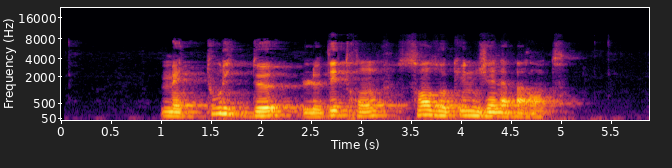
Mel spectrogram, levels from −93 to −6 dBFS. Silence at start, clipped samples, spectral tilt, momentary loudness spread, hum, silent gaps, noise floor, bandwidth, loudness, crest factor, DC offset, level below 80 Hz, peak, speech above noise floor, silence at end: 1 s; under 0.1%; -7.5 dB/octave; 10 LU; none; none; -67 dBFS; 7.8 kHz; -20 LUFS; 18 dB; under 0.1%; -50 dBFS; -4 dBFS; 48 dB; 0.8 s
